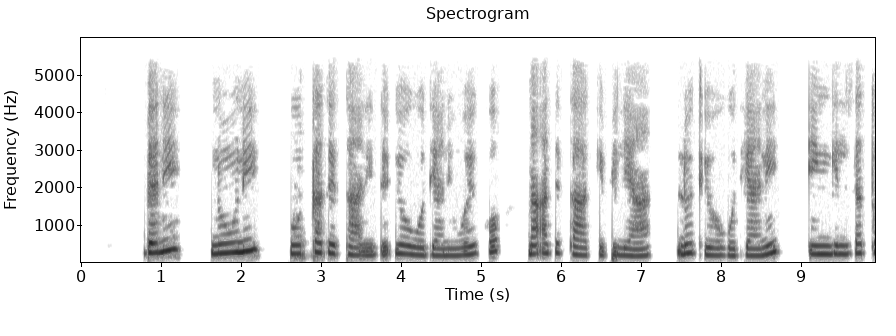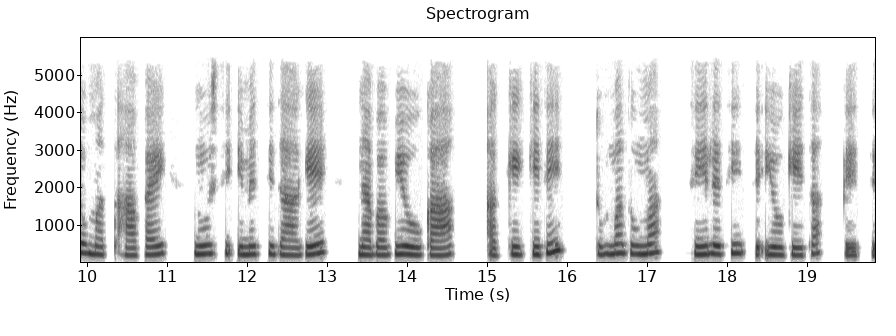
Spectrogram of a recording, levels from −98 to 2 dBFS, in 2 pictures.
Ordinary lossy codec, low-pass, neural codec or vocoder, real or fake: MP3, 48 kbps; 5.4 kHz; none; real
